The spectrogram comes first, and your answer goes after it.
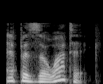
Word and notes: epizootic: British English

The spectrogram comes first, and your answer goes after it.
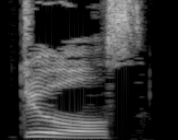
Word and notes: jewels: British English

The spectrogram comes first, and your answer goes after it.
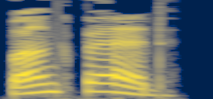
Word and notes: bunk bed: British English

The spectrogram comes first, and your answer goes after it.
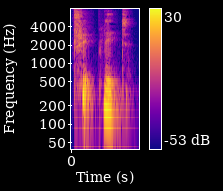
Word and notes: triplet: British English

